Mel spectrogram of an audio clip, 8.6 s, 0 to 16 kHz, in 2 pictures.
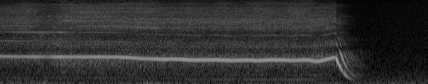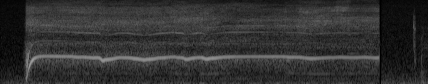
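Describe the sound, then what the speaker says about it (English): A Chief 1/4 inch 90-degree air angle grinder works a casting, whining at a high steady pitch with hissing air. It winds down and stops for about a second, then spins back up to the same whine before cutting off. "this was a review of the Chief 1/4 inch 90-degree angle grinder"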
